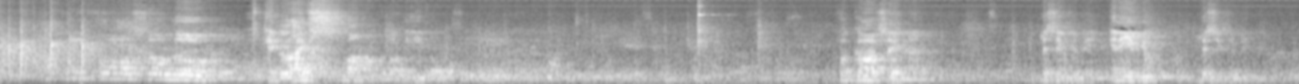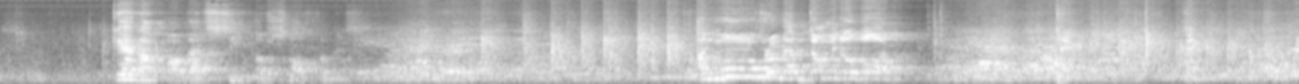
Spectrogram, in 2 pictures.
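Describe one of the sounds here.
An elderly man speaks steadily through a microphone, with pauses.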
